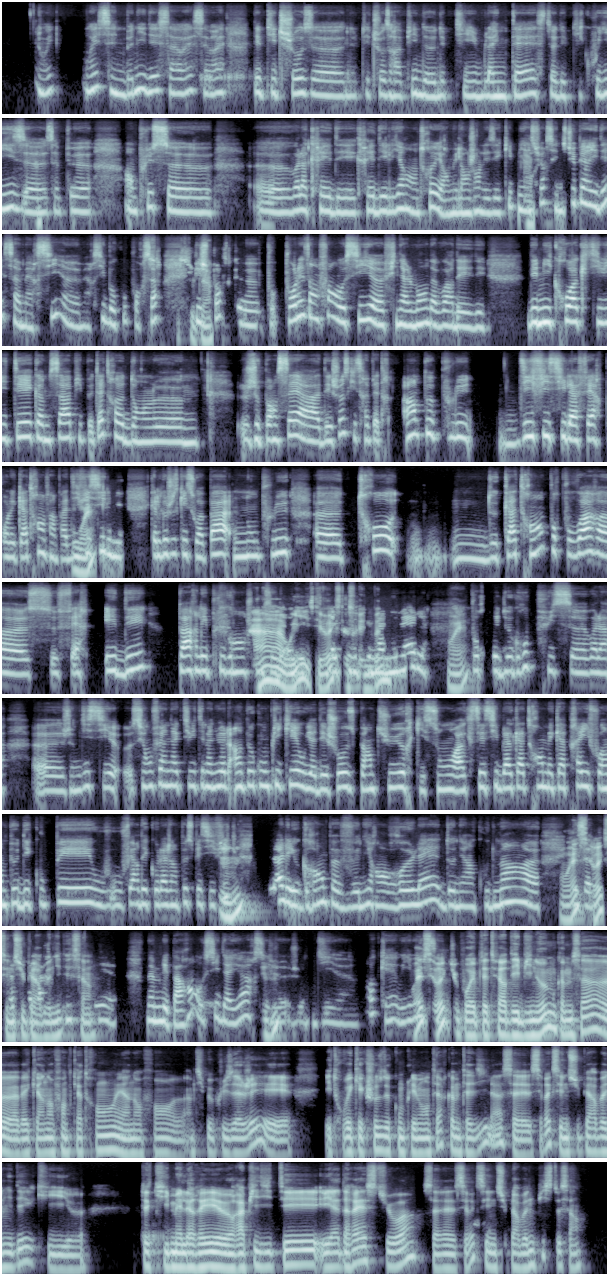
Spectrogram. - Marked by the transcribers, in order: other background noise; other noise; tapping; stressed: "difficiles"; stressed: "relais"; unintelligible speech
- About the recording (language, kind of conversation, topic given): French, advice, Comment faire pour que tout le monde se sente inclus lors d’une fête ?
